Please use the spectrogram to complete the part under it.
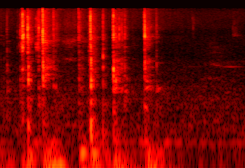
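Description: Fingers type on a computer keyboard in a short burst of a few quick, clicky keystrokes, fairly faint, before falling quiet.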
